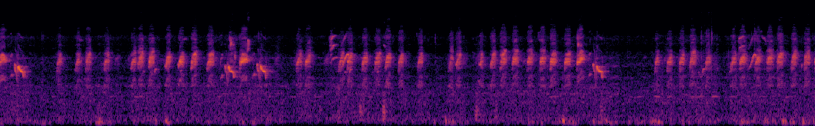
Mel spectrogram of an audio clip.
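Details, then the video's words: Sooty-headed bulbul calling a rival: long series of quick, high chirps delivered in bursts of several notes each, with occasional slurred whistles, pausing briefly between bursts over a quiet background. "kutilang memanggil lawan"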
